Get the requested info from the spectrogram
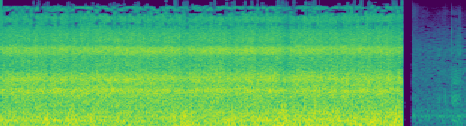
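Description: Heavy rainstorm: a loud, steady rush of pouring rain and wind, with wind buffeting the microphone. It cuts off abruptly about five seconds in, leaving only a faint background.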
